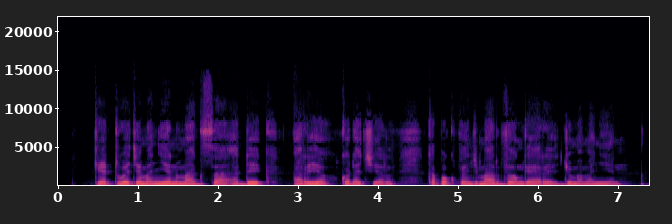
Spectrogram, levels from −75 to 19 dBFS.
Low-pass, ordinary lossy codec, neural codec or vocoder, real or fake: 19.8 kHz; MP3, 64 kbps; autoencoder, 48 kHz, 128 numbers a frame, DAC-VAE, trained on Japanese speech; fake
